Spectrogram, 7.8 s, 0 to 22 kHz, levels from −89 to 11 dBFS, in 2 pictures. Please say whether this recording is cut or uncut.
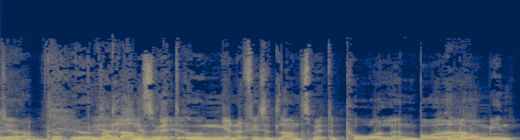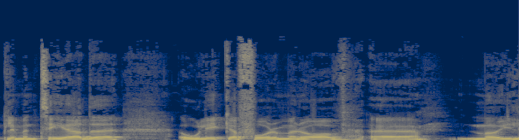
uncut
